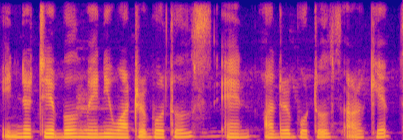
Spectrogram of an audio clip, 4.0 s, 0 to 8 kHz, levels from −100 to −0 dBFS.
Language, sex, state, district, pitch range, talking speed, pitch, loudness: English, female, Arunachal Pradesh, Papum Pare, 190-205 Hz, 165 wpm, 200 Hz, -20 LUFS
